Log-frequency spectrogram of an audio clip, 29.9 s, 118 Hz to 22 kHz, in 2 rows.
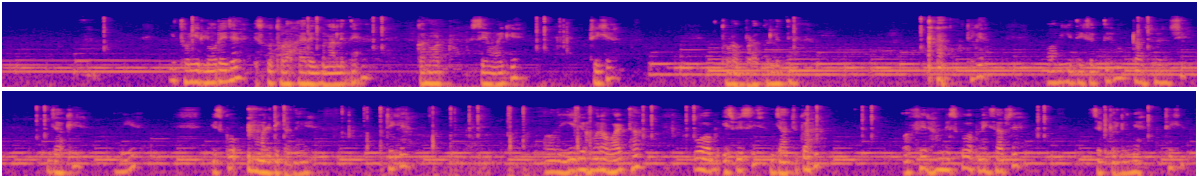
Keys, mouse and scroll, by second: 4.2-7.0 drag, 9.7 click, 12.1 click, 12.8-16.5 ctrl+drag, 17.2 click, 21.3 click, 22.5 ctrl+space, 23.6 click, 24.2 ctrl+space, 25.7 click, 29.7-29.8 scroll down 1.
